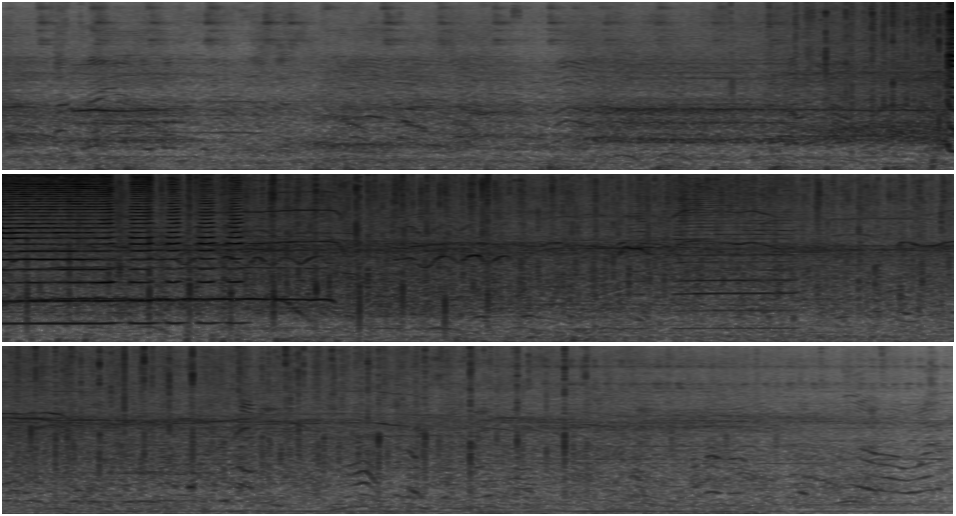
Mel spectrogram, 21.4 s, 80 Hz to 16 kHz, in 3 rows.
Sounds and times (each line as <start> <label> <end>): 0.0 drums 20.9
0.0 music 21.4
2.4 horns 21.4
5.8 people yelling 20.8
